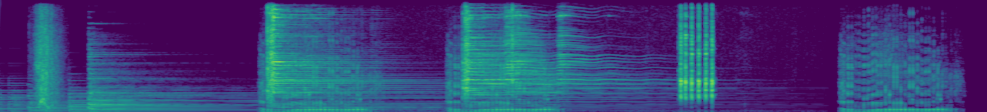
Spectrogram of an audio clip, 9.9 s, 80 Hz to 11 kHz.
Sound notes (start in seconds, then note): 2.5 growling; 8.4 growling continues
